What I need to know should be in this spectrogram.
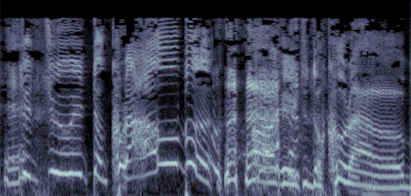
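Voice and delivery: put-on slow, high Japanese accent with laughter. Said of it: "he was like".

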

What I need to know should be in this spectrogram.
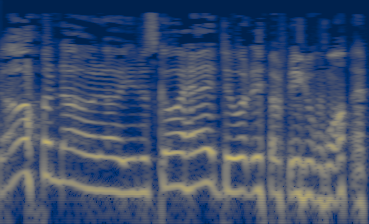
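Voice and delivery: high mock-permissive uncle voice; sarcastic uncle voice. Uncle pretends to be fine.

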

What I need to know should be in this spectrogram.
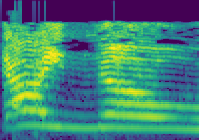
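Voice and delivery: high, drawn-out retold outburst; exasperated yell. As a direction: yell it back, fed up. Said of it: "Yelling isn't getting your point across".

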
